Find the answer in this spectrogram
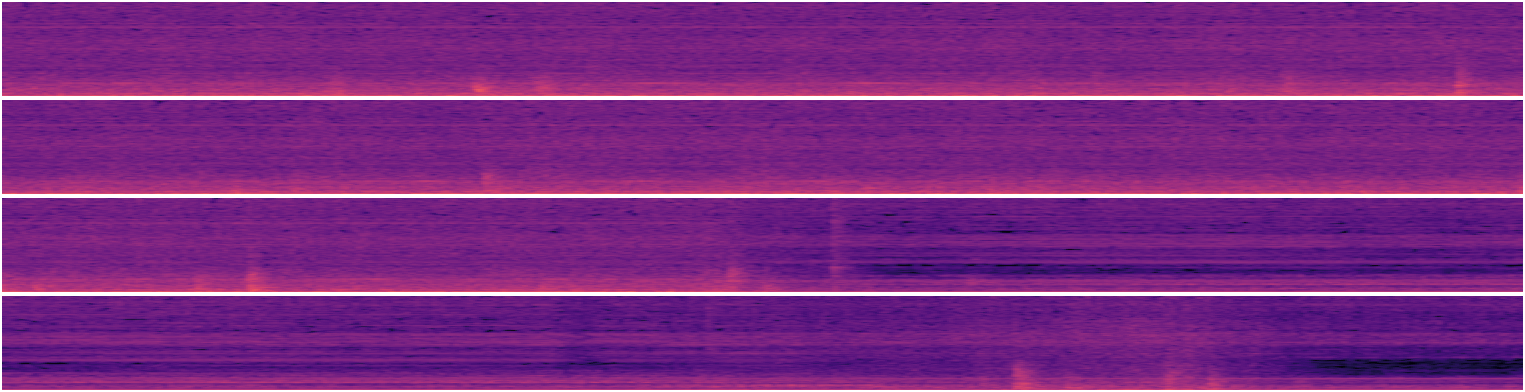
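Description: Heat-pump tumble dryer running, its drum turning with a steady low rumble and occasional light knocks of laundry dropping inside. About two-thirds of the way through the rumble stops suddenly, as the drum pauses, and a quieter steady machine hum carries on.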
